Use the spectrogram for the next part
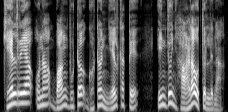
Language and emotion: Santali, surprised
